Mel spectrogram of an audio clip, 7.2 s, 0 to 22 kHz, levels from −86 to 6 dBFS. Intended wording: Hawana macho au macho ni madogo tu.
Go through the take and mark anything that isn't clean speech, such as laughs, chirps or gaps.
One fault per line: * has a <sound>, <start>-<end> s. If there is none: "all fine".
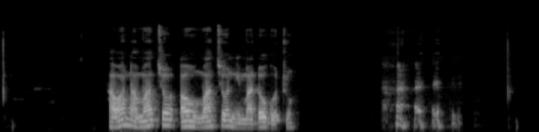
* has a laugh, 5.1-6.2 s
